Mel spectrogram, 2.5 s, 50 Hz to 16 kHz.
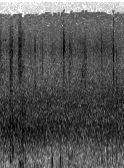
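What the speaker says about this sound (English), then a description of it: "Thought I heard footsteps there." Footsteps in a cemetery in Gateshead, UK, in complete darkness at around 2 to 3 AM, a series of faint, irregular taps and knocks over a steady background hiss, with no voices.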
